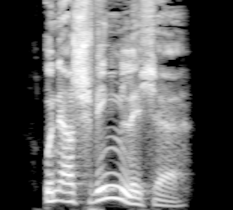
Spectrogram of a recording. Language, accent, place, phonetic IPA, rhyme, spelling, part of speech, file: German, Germany, Berlin, [ʊnʔɛɐ̯ˈʃvɪŋlɪçə], -ɪŋlɪçə, unerschwingliche, adjective, De-unerschwingliche.ogg
- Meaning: inflection of unerschwinglich: 1. strong/mixed nominative/accusative feminine singular 2. strong nominative/accusative plural 3. weak nominative all-gender singular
